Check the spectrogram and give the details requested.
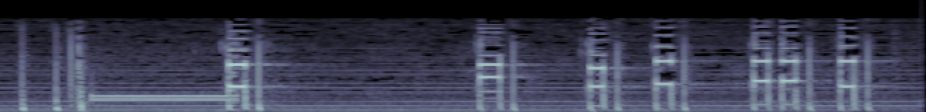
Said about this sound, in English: Okay, dial tone.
